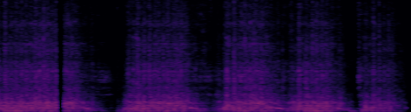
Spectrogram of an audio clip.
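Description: A sewing machine sews the facing onto a blouse, a close, even whirring hum that briefly stops and restarts several times in short bursts.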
